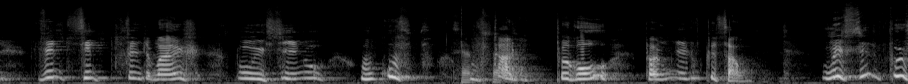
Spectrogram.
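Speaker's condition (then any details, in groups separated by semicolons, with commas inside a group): Cerebral palsy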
